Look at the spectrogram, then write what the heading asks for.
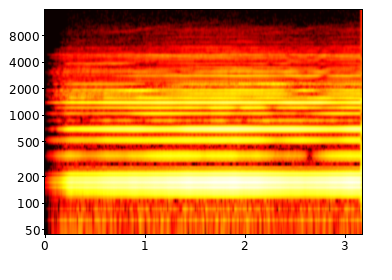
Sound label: VL F2, VIOLE, Historical Instruments; USB Soundscan vol.23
